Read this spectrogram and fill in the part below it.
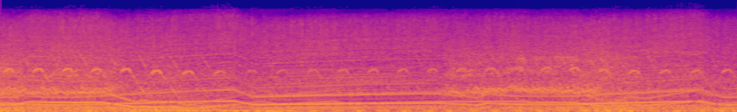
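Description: A police car siren wails in a steady rising-and-falling cycle during a chase in the driving video game Driver, loud over the roar of car engines.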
